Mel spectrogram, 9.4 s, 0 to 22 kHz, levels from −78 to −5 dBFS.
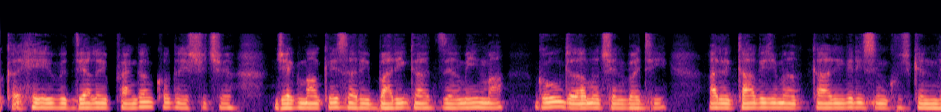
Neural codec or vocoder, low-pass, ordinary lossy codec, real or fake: codec, 16 kHz in and 24 kHz out, 0.4 kbps, LongCat-Audio-Codec, two codebook decoder; 7.2 kHz; MP3, 48 kbps; fake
